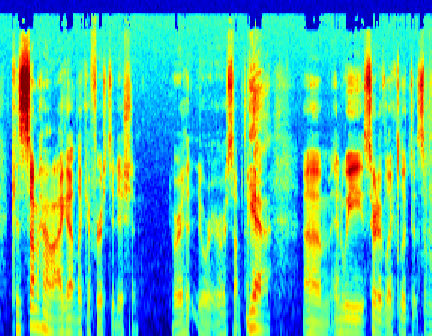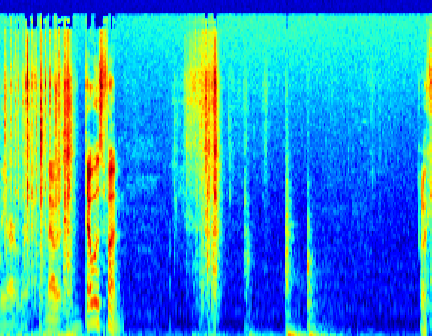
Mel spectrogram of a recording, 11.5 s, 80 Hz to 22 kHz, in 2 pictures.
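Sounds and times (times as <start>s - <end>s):
speech: 0.2s - 7.5s, 11.4s - 11.5s
tarot cards tapped and squared together: 5.1s - 6.9s, 8.0s - 10.1s
deck of tarot cards being shuffled: 5.1s - 9.6s.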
